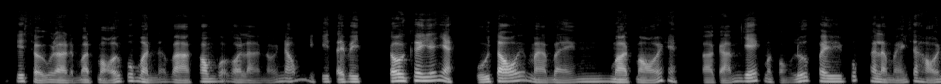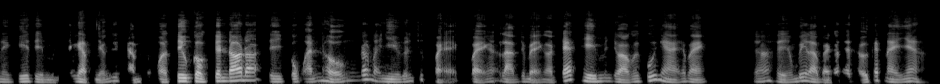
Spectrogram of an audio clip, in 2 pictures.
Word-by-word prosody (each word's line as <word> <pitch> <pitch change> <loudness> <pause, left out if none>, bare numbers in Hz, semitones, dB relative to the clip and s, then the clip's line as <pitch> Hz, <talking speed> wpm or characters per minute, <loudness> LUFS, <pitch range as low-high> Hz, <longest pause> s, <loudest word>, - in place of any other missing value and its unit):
cái 145 - -1
sự, 95 -10 -1
gọi 105 +1 -5
là, - - -10
mệt 105 +3 -4
mỏi 135 - -1
của 165 +3 -5
mình 115 -9 -1
á 105 - -14
và 95 -4 +1
không 130 0 +1
có, - - -8
gọi 100 -4 -5
là, 90 -2 -8
nổi 90 +6 -16
nóng 140 +10 -5
này 130 - -14
kia. 130 - -5
Tại 110 - +1
vì 130 0 0 0.3
đôi 160 +3 +7
khi 170 +1 +5
á 180 - +3
nha, 185 -8 +3 0.2
buổi 115 +3 0
tối 150 +7 +6
mà 125 - -3
bạn 115 +6 -7
mệt 110 -2 +5
mỏi 100 - 0
nè 155 - -7 0.2
và 100 - -5
cảm 135 +7 -4
giác 150 +4 +1
mà 120 - -8
còn 95 -2 -16
lướt 145 +10 -1
Facebook 135 +3 0
hay 140 -4 -1
là 110 - +1
mạng 100 +1 -9
xã 150 - -5
hội 110 -4 -3
này 115 -2 -7
kia 135 +1 +1
thì 115 -3 -3
m 105 - -8 0.2
sẽ - - -9
gặp 120 -4 +5
những 105 +2 -6
cái 165 +2 -9
cảm - - -1
xúc - - -27
mà 110 - +2
tiêu 150 0 +9
cực 140 -5 +7
trên 155 0 +6
đó 170 +3 +12
đó, 190 0 +5
thì 130 -2 -3
cũng 125 - -4
ảnh 125 +7 -1
hưởng 160 +4 -1
rất 225 +2 -1
là 200 - -6
nhiều 120 -3 -2
đến 130 +3 -6
sức - - -16
khỏe - - -2
bạn - - +2
á, - - -9
làm 105 +1 +1
cho 130 - -11
bạn, 105 -4 -1
à, 105 -1 -4
stress 190 +4 +6
thêm 140 -3 +3
á 150 - -11
vào 105 -5 +3
cái 135 - -6
cuối 190 +4 0
ngày 115 - 0
đó - - -9
bạn, 110 -5 0 0.5
đó, 135 +6 -6
thì 115 -4 -2
hông 110 - -8
biết 165 - -1
là - - +2
bạn 100 -2 -3
có - - -6
thể 130 - -3
thử - - -1
cách 185 -1 -4
này 115 -3 +1
nha! 130 -5 -2
130 Hz, 305 wpm, -27 LUFS, 110-150 Hz, 0.5 s, đó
